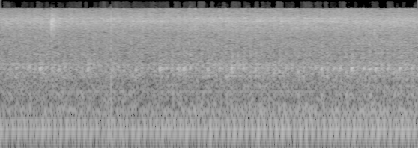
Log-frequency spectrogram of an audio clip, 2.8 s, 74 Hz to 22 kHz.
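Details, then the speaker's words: 2013 Chevrolet Colorado after the alternator pulley was replaced, aircon on, revved slightly: even engine hum with slight revs and no tick over it; the earlier ticking is gone, and running is normal. "Nawala na yung pitik-pitik nyo. Wala. Oo."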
